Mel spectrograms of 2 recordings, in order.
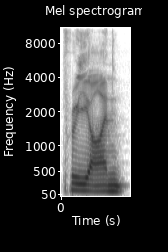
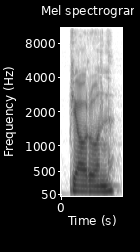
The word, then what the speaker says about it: Piorun: repeating a billion times that it's not Prion, that it's Piorun.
